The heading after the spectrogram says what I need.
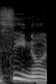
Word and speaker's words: sino: El sino, el que va todo junto, es el menos usado. Sino, se escribe todo junto y se pronuncia sino, con el acento en la i, teóricamente un acento prosódico.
